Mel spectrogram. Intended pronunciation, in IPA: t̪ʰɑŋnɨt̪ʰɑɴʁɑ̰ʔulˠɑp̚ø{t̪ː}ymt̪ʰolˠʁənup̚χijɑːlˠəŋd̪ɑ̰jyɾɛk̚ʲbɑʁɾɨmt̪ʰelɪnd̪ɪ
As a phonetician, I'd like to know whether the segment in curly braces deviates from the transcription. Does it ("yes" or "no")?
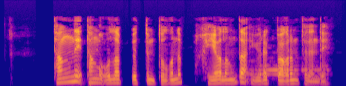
no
